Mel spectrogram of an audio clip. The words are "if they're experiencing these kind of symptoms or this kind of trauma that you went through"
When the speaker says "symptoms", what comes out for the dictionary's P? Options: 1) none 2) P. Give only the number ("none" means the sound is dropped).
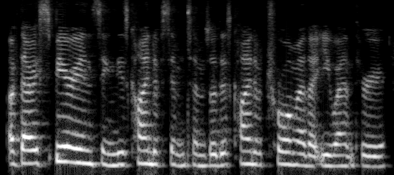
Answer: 2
